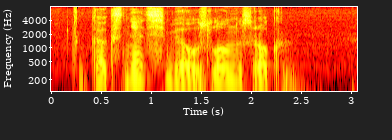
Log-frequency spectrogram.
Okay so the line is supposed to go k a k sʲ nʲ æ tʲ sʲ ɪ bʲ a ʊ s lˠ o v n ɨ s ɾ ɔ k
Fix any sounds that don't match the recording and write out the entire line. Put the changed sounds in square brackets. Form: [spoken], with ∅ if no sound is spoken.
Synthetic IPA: k a k sʲ nʲ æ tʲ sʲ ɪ bʲ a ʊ s lˠ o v n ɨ s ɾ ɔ k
